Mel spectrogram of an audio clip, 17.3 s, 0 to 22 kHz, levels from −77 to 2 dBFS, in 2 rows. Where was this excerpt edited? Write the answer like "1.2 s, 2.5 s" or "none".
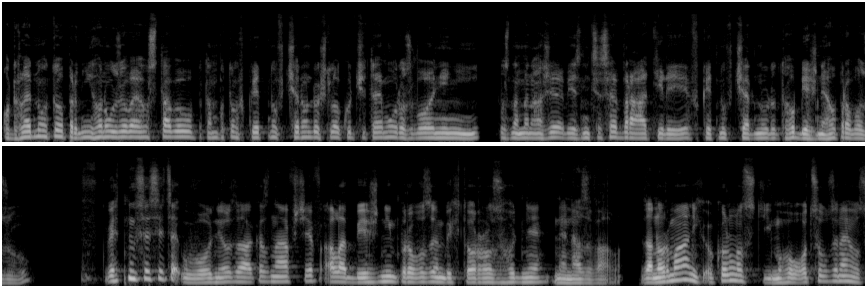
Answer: none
